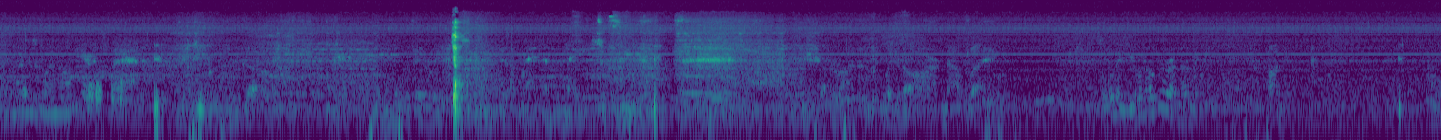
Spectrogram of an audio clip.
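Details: Sharp, abrupt hiccup, a sudden involuntary catch of breath, in a quiet room with faint background noises; hiccups.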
